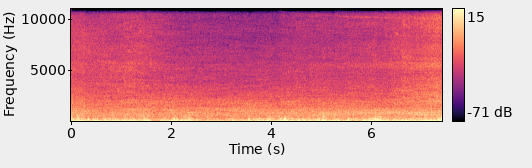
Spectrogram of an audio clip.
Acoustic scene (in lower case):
street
